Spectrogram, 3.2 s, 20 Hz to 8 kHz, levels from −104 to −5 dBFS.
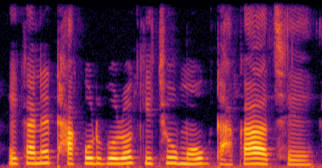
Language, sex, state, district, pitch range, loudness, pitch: Bengali, female, West Bengal, Cooch Behar, 240-260 Hz, -18 LUFS, 250 Hz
